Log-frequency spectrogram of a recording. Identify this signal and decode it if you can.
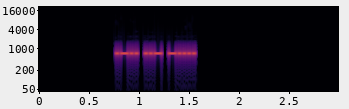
Morse code, heard as a keyed tone, about 50 wpm, 700 Hz. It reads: LU6
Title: Callsign Prefixes for Top 100 DXCC - 50wpm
